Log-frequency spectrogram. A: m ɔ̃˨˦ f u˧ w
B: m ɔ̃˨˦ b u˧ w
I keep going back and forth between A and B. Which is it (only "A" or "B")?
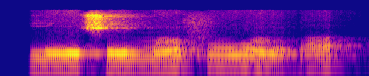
A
